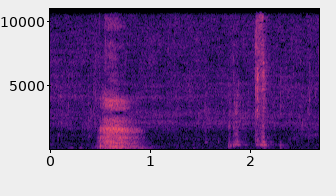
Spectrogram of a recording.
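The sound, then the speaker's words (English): Water running briefly while something worked in with the fingertips is rinsed out. A soft half-second gush of splashing comes first, then two faint brief splashes. The whole clip is quiet. “Now I'll rinse it out.”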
